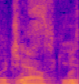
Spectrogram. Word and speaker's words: Wachowski: Wachowski. – Wachowski siblings. – Not the Wachowski. Mike Wachowski. – For Jupiter Ascending. Not at least you got the film name right. Well done. – The Wachowski siblings for Jupiter Ascending.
